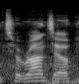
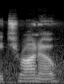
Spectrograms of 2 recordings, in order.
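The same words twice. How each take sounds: First: Said in the usual way. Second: Toronto said as "Tronno", second t dropped; local pronunciation. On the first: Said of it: "or as the locals like to say". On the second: Shown as a demonstration. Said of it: "as the locals like to say".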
